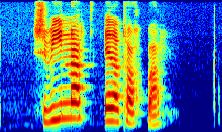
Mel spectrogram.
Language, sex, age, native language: Icelandic, female, 10, Icelandic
